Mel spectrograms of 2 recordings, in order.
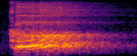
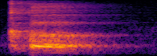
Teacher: Less energy, more energy. Mahaprana.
